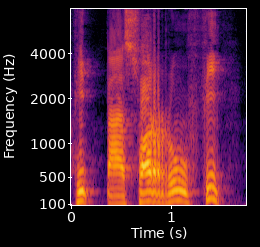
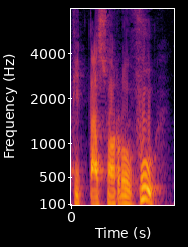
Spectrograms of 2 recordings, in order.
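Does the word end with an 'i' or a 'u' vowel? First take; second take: i; u. First: The word ends with an 'i' vowel. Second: The word ends with a 'u' vowel. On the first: The speaker calls it right. "tapi dibaca fitasorufi karena kemasukan huruf jer" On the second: The speaker calls it wrong. "jangan dibaca fitasorufu"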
